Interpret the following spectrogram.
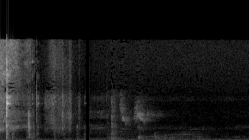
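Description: A few hard metallic clinks and knocks from handling a fan clutch and its bolts on concrete: a cluster right at the start, then two fainter clinks just over a second in.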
